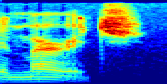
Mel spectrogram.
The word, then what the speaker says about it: emerge: and it's a verb how many syllables in the word emerge to stress in a second emerge new facts emerged about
